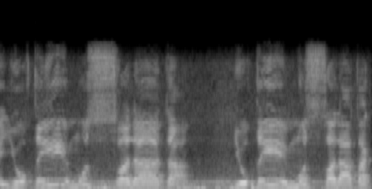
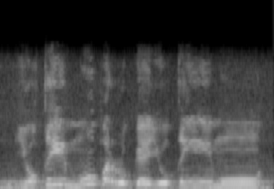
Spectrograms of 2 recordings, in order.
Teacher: دیکھیں یقیم الصلاة، یقیم الصلاة کہیں حرف مد نہیں ہے. یقیم الصلاة میم کے اوپر پیش پڑھا جا رہا ہے اور پیش کو صاد میں ملایا جا رہا ہے. لیکن اگر ہم یقیمو پر رک گئے، یقیمو، اب یہاں واو حرف مد ثابت ہو گیا. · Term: وصل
